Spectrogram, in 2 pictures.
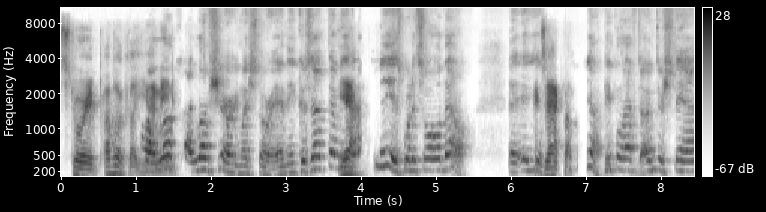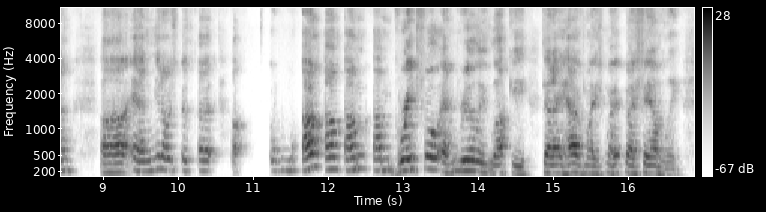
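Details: Aphasia after stroke in an adult male survivor (older father of an adult son).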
